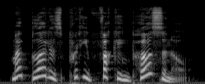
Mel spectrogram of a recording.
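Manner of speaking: angry snap. Acted. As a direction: bite back hard on blood. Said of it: "she snapped".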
